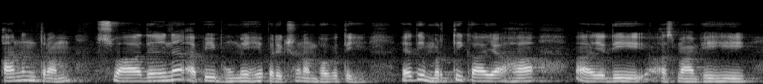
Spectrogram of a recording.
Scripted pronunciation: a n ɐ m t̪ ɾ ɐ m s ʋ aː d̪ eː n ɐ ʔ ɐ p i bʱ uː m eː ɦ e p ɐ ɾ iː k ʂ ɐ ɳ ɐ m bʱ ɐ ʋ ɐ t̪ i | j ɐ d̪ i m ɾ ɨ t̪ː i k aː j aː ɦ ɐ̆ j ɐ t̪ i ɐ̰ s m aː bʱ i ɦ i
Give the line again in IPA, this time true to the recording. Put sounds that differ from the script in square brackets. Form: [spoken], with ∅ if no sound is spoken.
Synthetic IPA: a n ɐ [n] t̪ ɾ ɐ m s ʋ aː d̪ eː n ɐ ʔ ɐ p i bʱ uː m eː ɦ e p ɐ ɾ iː k ʂ ɐ ɳ ɐ m bʱ ɐ ʋ ɐ t̪ i | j ɐ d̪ i m ɾ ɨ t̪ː i k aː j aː ɦ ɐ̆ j ɐ [d̪] i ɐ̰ s m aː bʱ i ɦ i

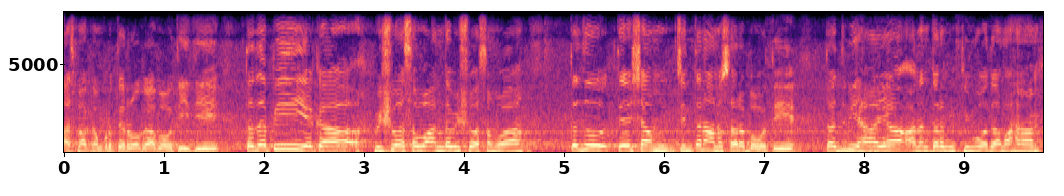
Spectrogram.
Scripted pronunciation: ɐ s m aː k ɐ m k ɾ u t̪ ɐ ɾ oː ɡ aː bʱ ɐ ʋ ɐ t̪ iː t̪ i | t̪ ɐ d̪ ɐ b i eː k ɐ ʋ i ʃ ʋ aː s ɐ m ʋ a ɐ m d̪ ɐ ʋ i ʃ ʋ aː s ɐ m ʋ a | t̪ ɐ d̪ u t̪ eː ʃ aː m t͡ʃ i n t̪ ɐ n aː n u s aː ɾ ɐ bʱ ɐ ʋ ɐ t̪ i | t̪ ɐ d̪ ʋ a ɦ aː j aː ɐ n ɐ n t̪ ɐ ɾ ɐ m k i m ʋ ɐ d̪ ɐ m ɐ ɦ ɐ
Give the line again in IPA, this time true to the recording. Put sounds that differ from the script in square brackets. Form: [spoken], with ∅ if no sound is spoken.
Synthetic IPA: ɐ s m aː k ɐ m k ɾ u t̪ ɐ ɾ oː ɡ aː bʱ ɐ ʋ ɐ t̪ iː t̪ i | t̪ ɐ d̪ ɐ [p] i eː k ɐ ʋ i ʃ ʋ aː s ɐ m ʋ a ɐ [n] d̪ ɐ ʋ i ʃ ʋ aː s ɐ m ʋ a | t̪ ɐ d̪ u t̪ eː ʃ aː m t͡ʃ i n t̪ ɐ n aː n u s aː ɾ ɐ bʱ ɐ ʋ ɐ t̪ i | t̪ ɐ d̪ ʋ [i] ɦ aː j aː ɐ n ɐ n t̪ ɐ ɾ ɐ m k i m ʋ ɐ d̪ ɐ m ɐ ɦ ɐ

